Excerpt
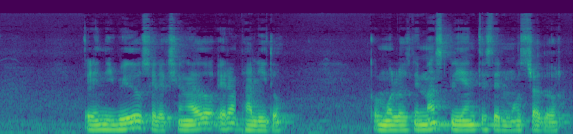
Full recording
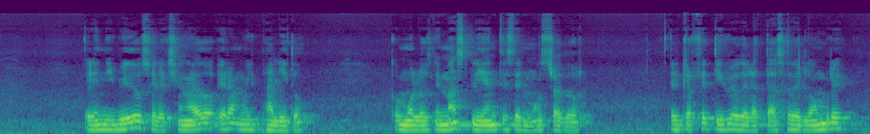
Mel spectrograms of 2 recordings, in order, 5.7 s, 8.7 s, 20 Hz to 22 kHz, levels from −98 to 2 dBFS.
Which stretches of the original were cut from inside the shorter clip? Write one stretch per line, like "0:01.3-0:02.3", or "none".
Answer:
0:02.4-0:02.6

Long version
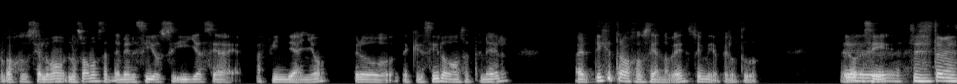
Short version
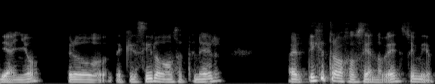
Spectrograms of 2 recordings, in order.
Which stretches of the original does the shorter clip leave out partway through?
none

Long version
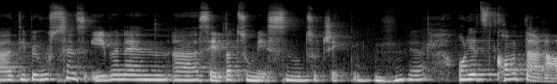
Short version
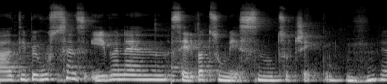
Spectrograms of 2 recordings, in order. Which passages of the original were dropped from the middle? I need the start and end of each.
0:01.7-0:02.0

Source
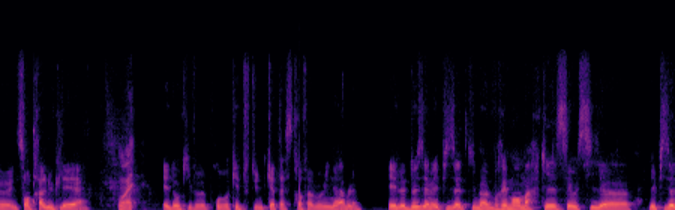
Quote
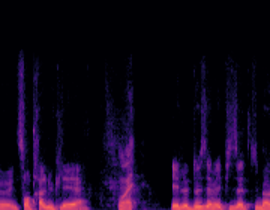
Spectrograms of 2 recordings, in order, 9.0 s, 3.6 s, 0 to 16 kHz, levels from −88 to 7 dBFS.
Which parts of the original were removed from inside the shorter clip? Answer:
0:02.1-0:05.0

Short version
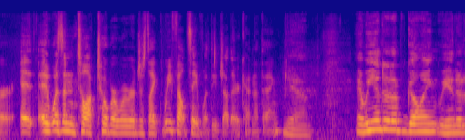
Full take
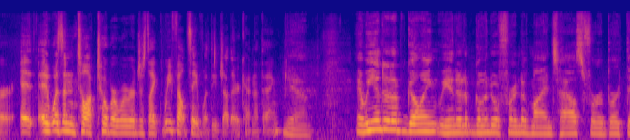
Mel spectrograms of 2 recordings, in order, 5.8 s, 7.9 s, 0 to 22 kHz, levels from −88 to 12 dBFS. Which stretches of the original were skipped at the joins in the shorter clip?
none

